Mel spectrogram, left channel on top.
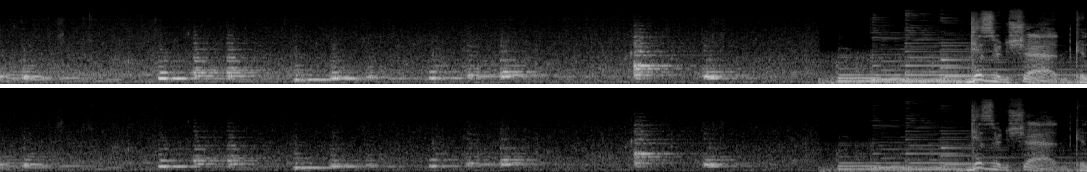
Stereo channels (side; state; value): right; quieter; 7.3 dB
